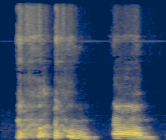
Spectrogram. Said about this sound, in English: I feel weird because I feel like I have to justify that every time I cough. Every time someone sneezes, it's like. Even when I was on my telehealth visit today, I was starting to cough. I was like, I swear it's pollen. Just pollen.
